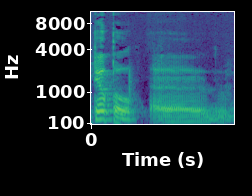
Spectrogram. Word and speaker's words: Purple: Это же закрытый слог, оно читается. No, Purple. Purple. Ну, как Burn.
